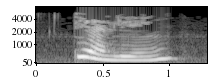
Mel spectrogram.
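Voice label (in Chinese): "电铃", Mandarin Chinese; hsk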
